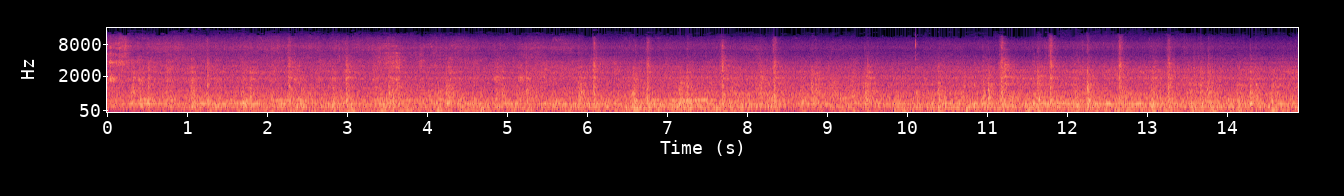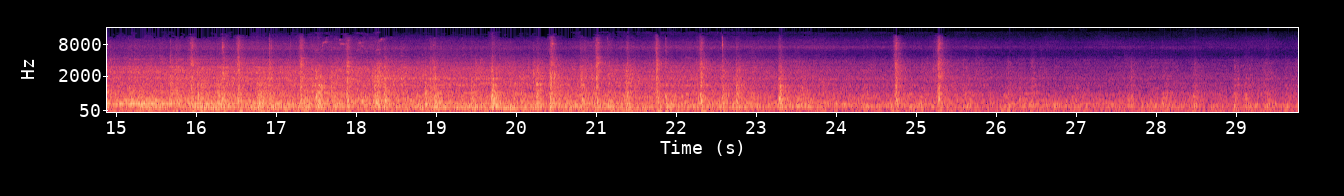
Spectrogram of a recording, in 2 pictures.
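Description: Railway passenger coaches rolling past at low speed, their wheels clicking over the rail joints above a steady rumble. The sound fades over the last several seconds as the end of the train goes away.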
